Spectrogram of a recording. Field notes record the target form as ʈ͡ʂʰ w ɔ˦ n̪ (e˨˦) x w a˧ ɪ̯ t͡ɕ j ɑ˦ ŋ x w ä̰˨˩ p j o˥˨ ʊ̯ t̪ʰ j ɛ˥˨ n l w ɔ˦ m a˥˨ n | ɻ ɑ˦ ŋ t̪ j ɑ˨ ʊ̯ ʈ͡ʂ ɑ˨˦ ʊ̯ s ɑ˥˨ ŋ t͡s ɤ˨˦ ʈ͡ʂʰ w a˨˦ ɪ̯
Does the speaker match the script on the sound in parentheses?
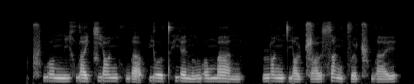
no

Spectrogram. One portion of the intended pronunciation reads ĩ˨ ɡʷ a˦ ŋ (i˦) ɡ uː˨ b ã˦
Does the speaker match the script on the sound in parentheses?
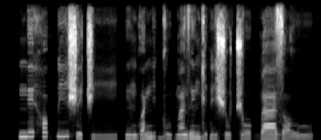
yes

